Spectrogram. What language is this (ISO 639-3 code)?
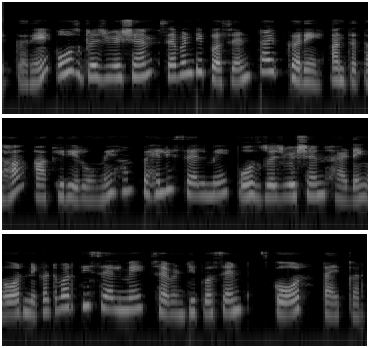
hin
